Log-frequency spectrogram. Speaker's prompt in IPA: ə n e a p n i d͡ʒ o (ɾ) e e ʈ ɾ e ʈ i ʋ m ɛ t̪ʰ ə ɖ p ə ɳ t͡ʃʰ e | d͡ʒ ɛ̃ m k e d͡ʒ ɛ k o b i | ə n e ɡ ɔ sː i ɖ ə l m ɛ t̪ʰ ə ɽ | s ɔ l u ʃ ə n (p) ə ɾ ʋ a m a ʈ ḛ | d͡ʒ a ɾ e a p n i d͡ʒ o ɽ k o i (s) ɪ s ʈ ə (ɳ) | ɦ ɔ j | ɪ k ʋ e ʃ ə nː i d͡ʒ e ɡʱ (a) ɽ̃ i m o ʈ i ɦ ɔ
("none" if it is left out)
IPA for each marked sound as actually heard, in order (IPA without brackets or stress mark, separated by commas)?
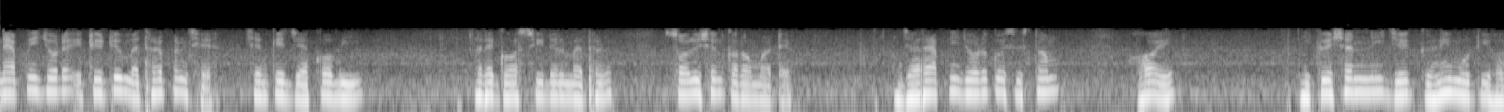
ɽ, k, s, m, ə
